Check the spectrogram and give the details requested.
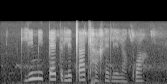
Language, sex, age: Tswana, female, 20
